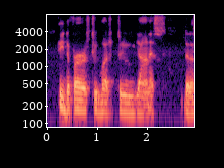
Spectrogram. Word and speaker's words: Giannis: He defers too much to Giannis.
